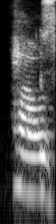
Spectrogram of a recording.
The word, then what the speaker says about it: Pau: Powell's So name? So it's spelled P-A-U. It's the first 3 letters of my name, and then it's pronounced like Pau. P-A-U, Powell.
